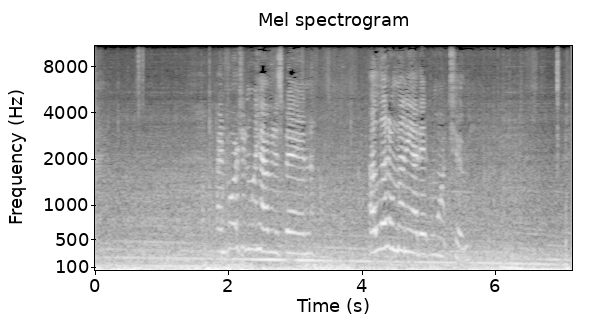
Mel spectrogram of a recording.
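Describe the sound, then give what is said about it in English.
Steady low rumble of a truck rolling along a road, heading home from town, fills the background, constant, while a man talks over it. “But before I get started, the rolling noise you hear in the background is just my truck.”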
